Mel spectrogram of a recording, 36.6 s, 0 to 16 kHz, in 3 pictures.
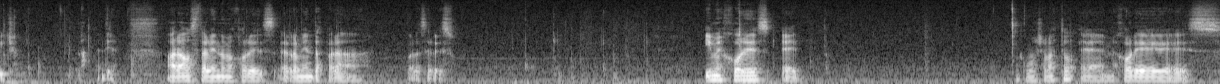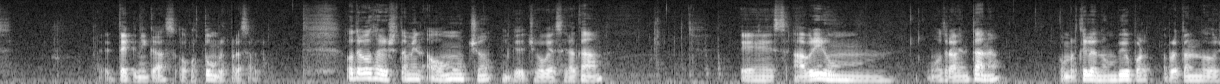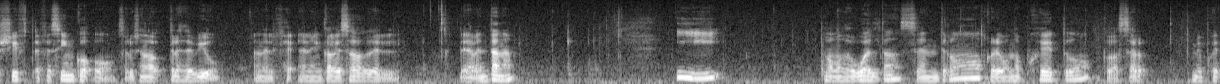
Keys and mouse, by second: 0.1 alt+h, 1.1 right click, 2.0 alt+click, 3.8 right click, 5.2 x, 5.4 click, 6.7 right click, 7.6 click, 8.2 alt+click, 8.5 right click, 10.6 click, 16.9-18.5 drag, 19.5 shift+F5, 21.8 middle click, 22.7 alt+click, 28.1 middle click, 32.7 shift+s, 33.3 click, 34.1 shift+a, 35.0 click.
